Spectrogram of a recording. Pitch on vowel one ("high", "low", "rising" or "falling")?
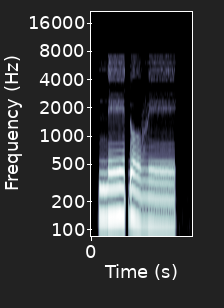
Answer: high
